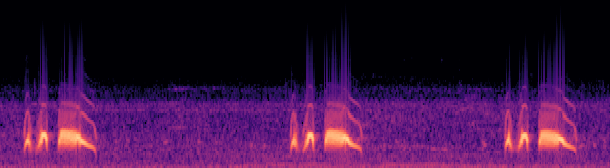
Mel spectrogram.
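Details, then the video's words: Spotted dove decoy calling to draw in wild birds. It repeats the same phrase three times, roughly every three seconds: two clipped coos, then a long coo that sags in pitch at its end. "Tiếng cu gáy mồi gù gáy kích bổi nhanh nổi"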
